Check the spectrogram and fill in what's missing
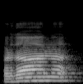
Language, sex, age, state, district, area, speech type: Sanskrit, male, 30-45, Karnataka, Dharwad, urban, spontaneous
